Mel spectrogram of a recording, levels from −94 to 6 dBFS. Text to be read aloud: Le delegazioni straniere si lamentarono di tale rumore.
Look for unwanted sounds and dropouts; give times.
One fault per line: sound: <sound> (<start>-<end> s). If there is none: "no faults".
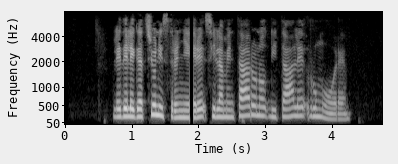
sound: dropout (1.9-1.9 s)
